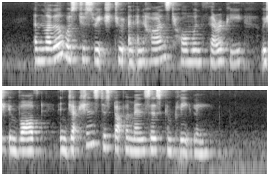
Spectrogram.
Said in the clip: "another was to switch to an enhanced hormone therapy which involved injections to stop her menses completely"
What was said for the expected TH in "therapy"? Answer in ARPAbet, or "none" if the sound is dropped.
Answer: TH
